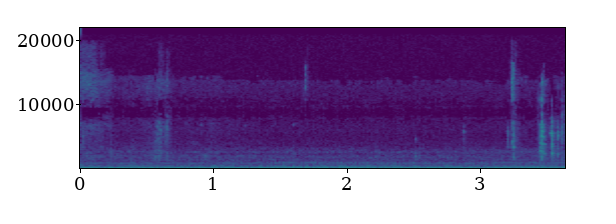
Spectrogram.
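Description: A car engine idling, a constant low rumble that stays steady and fairly quiet from start to finish, with a few faint higher clicks near the end.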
